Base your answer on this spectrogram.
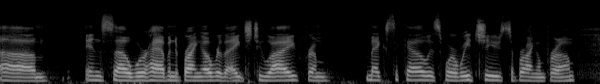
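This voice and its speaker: Against a quiet background, a woman with a Tennessee accent talks at a moderate pace in a monotone, flat intonation. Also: dry, close sound with no echo. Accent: Southern US (Tennessee). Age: 60s. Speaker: nursery co-owner. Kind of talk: interview. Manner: hesitant, many fillers.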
